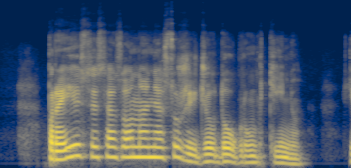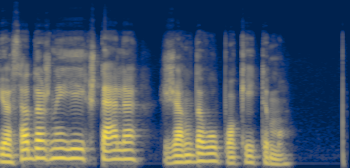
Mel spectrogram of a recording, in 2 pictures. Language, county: Lithuanian, Šiauliai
